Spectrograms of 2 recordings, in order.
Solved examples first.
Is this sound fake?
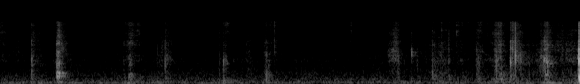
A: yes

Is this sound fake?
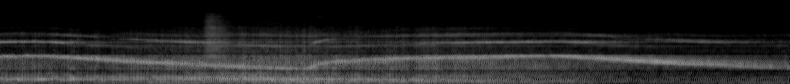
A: yes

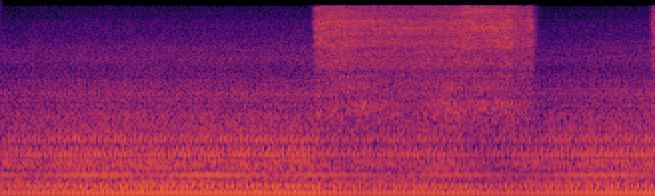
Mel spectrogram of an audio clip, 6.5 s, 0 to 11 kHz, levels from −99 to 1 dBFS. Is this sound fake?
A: no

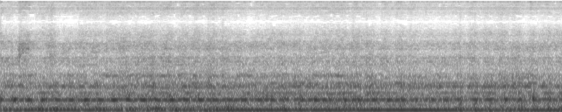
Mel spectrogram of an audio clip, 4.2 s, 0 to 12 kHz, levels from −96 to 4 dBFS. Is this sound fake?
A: yes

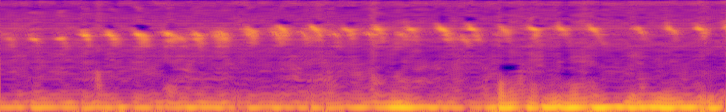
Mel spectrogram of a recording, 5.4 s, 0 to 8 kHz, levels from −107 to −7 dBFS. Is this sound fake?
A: yes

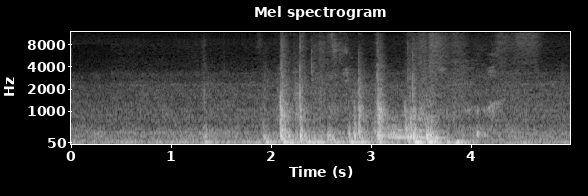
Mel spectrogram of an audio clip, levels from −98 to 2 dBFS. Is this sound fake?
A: no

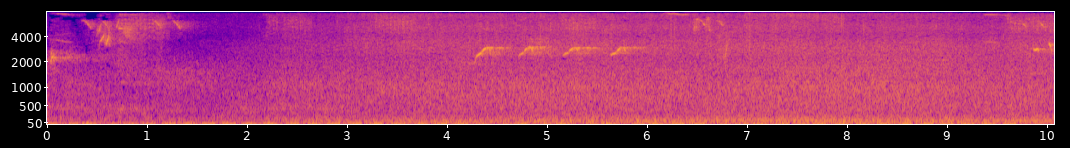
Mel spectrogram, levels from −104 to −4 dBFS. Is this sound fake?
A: no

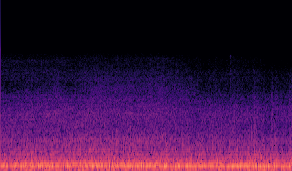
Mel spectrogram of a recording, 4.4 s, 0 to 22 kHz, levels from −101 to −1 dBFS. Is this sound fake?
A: no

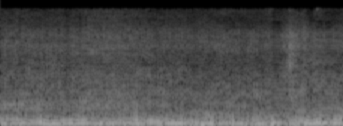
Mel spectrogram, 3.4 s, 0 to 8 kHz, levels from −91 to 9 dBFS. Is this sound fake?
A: yes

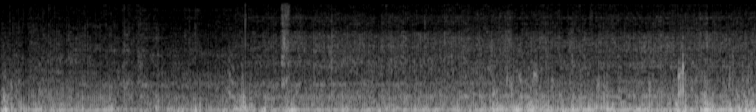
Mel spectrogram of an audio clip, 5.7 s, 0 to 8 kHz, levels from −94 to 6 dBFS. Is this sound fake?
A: yes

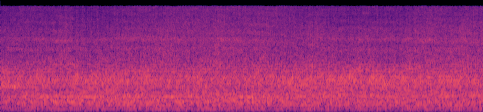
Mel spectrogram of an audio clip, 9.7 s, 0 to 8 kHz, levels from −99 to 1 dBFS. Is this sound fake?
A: yes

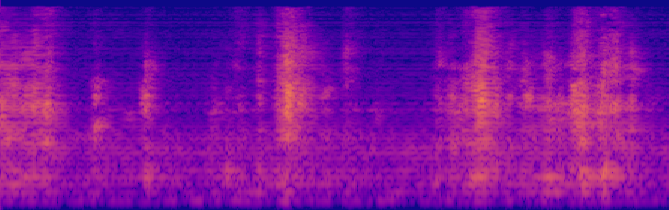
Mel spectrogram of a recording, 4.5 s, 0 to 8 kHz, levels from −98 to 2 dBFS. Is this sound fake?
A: yes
